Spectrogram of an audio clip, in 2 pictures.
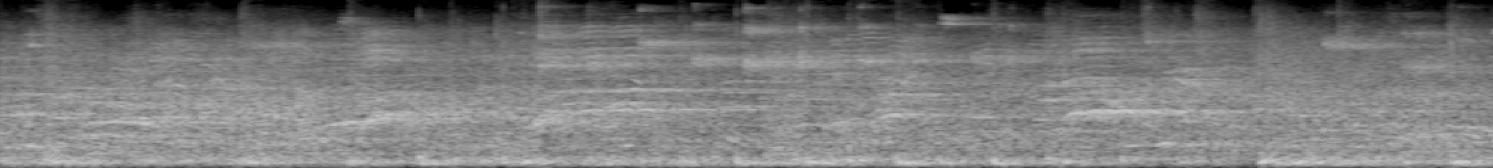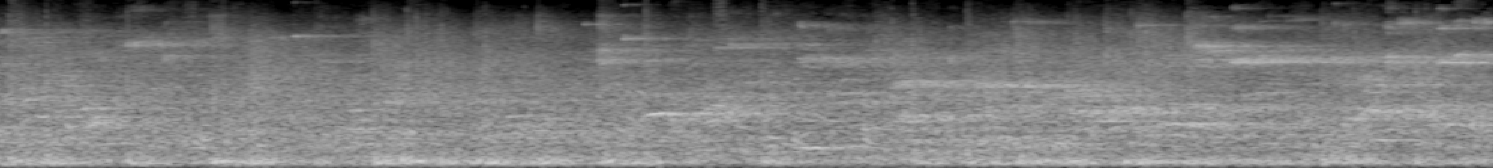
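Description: Sneakers squeak on a wooden floor in a large echoing hall.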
